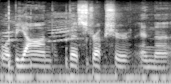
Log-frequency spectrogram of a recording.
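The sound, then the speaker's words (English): A two-year-old cries in the background, high-pitched wails running under a man talking steadily during an interview about NHRA racing, over a low constant hum. “you can hear my, my two year old in the background”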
